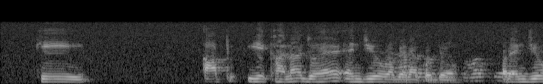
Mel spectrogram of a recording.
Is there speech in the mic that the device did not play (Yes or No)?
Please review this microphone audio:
Yes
